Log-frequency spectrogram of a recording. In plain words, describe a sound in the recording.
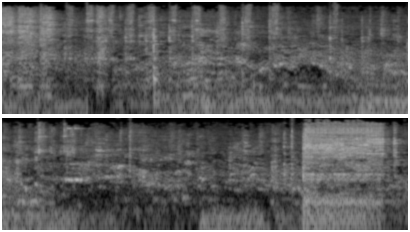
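A ratchet wrench clicks rapidly as it turns a bolt.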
